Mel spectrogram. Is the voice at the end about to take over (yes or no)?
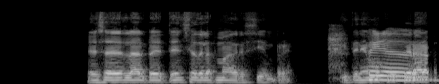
no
